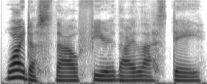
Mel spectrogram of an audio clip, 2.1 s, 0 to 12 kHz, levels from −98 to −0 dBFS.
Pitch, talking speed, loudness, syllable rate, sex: 175 Hz, 200 wpm, -19 LUFS, 3.6 syllables/s, female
